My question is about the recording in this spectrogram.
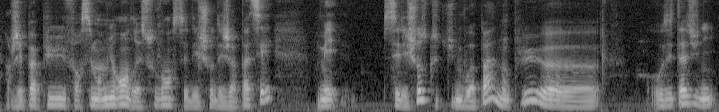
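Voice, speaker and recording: A man's voice: medium pitch, animated, a little fast, a little mellow. Man, podcast host, casual chat, rambling anecdotes, self-mocking.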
